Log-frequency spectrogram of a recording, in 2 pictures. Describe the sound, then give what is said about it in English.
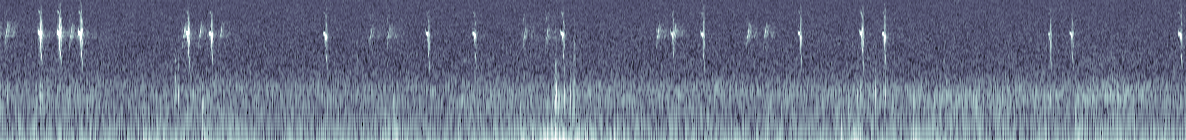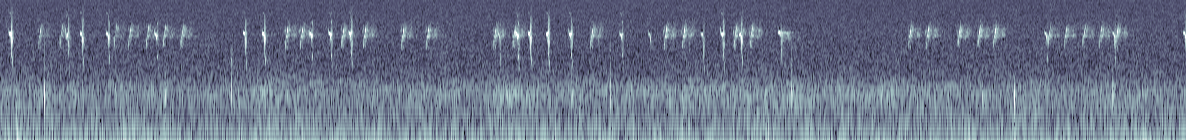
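A wild bird calls repeatedly with short, high-pitched chirps, coming in irregular bursts and quick clusters over a faint low background hum, with no talking. “I think there might just be this one bird here.”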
